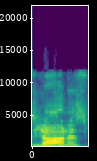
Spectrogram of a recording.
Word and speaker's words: Giannis: It's Giannis but that's pretty good.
